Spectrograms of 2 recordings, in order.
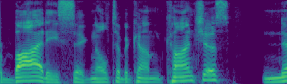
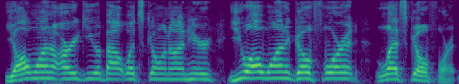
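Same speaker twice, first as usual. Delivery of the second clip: higher, daring taunt; combative inner challenge; 7 semitones higher than usual. Retold or imitated. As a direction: square up to the whole room. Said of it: "I said in my head".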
